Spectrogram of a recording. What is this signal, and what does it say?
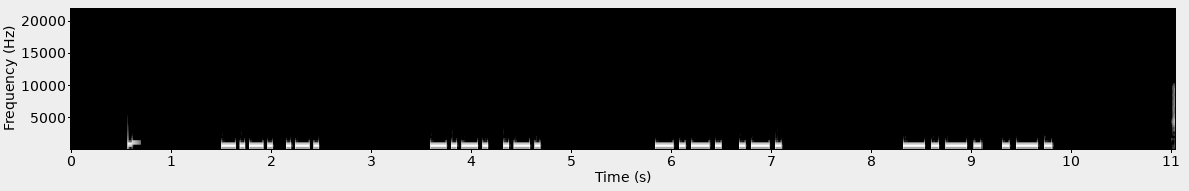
Morse code, heard as a keyed tone, about 24 wpm, 700 Hz. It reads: CR CR CR CR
